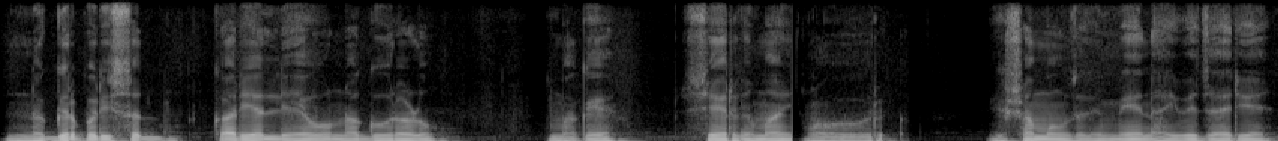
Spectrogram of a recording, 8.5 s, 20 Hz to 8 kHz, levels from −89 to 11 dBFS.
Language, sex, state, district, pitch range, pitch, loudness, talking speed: Marwari, male, Rajasthan, Nagaur, 90-105 Hz, 95 Hz, -25 LUFS, 140 wpm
